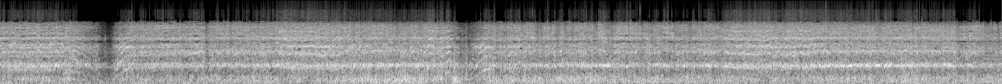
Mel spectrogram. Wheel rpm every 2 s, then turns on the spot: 150, 220, 170, 230, 230.
none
